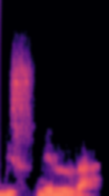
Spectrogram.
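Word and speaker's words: بسم الله: Jadi bacanya jangan bismillah, bismillah, tapi bismillah ya. Coba ulangi Kang Ari. Bismillah, dialirkan saja.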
